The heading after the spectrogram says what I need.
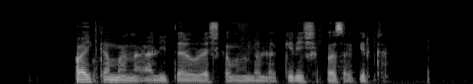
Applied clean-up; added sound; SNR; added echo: neural separator model SepFormer DNS4.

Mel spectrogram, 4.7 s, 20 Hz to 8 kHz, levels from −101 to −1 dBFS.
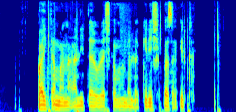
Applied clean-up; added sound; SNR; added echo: classical method spectral subtraction.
